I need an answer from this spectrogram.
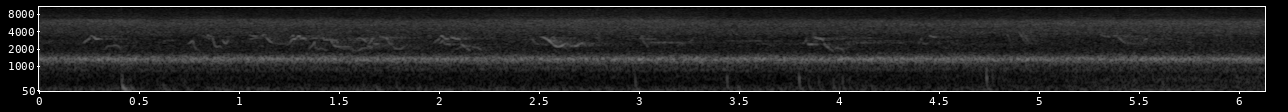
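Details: Cicadas, many clustered on a tree trunk and on the ground, hold a steady, high, unbroken whine throughout, with faint bird chirps above.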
